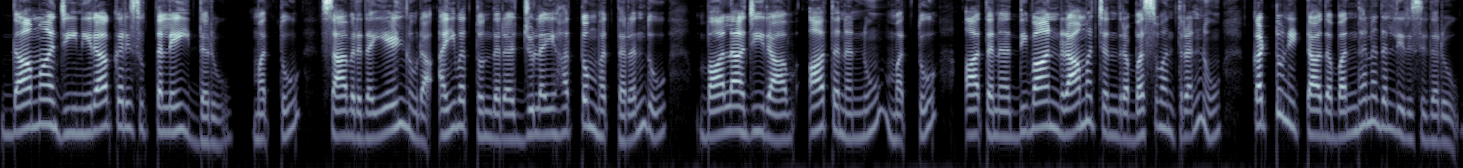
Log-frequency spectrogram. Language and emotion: Kannada, neutral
